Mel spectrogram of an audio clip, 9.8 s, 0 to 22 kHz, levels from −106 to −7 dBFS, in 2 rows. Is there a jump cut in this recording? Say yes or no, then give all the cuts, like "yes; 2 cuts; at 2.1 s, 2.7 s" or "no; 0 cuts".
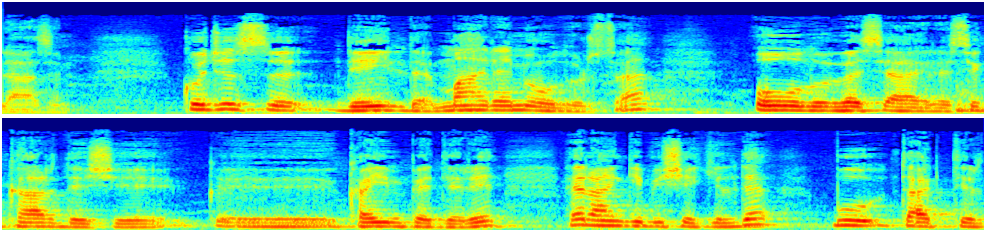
no; 0 cuts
